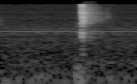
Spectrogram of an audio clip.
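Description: A single faint, sharp mouse click on a text box in a computer form, isolated against quiet background hum.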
